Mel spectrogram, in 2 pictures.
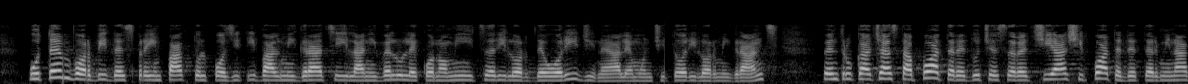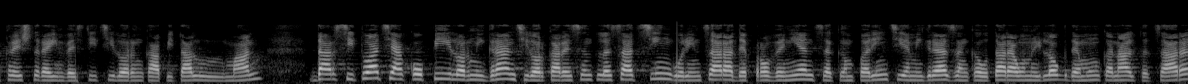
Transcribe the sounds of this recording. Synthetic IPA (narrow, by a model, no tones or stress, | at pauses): put̪e̞mvo̞rbid̪e̞spɾe̞impak̚t̪ulpo̞zit̪ivalmiɡɾat̪sije̞jlanive̞lule̞ko̞no̞mije̞jt̪səɾilo̞rd̪e̞o̞ɾid͡ʒine̞ale̞munt͡ʃit̪o̞ɾilo̞rmiɡɾant̪sʲ | pe̞nt̪ɾukəat͡ʃast̪apoat̪e̞ɾe̞d̪ut͡ʃe̞səɾət͡ʃijaʃipoat̪e̞d̪e̞t̪e̞rminakɾe̞ʃt̪e̞ɾeainve̞st̪it̪siːlo̞ɾɨŋkapit̪aluluman | d̪arsit̪uat̪siako̞piːlo̞rmiɡɾant̪silo̞rkaɾe̞sunt̪ləsat̪sʲsiŋɡuɾʲɨnt̪saɾad̪e̞pɾo̞ve̞nie̞nt̪səkɨnd̪̚pəɾint̪sie̞miɡɾeazəɨŋkəut̪aɾeaunujlo̞kd̪e̞muŋkəɨnalt̪ət̪saɾə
